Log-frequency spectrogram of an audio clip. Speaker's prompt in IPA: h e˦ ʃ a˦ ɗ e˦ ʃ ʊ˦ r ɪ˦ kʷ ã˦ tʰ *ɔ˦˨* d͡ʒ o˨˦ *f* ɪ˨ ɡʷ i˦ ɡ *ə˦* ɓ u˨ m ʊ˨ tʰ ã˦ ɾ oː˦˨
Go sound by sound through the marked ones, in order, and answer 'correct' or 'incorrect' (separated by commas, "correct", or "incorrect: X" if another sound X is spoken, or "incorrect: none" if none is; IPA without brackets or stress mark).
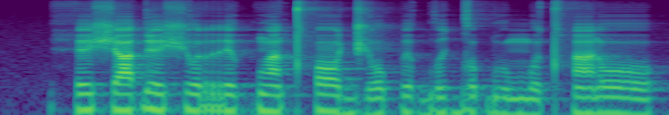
correct, incorrect: p, incorrect: ʊ˦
